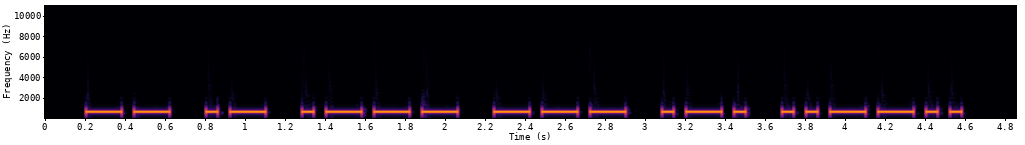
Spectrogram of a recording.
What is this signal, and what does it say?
Morse code, heard as a keyed tone, about 21 wpm, 700 Hz. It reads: MAJOR?
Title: Sentences from Top 1000 Words - Review Part 4 - 20wpm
